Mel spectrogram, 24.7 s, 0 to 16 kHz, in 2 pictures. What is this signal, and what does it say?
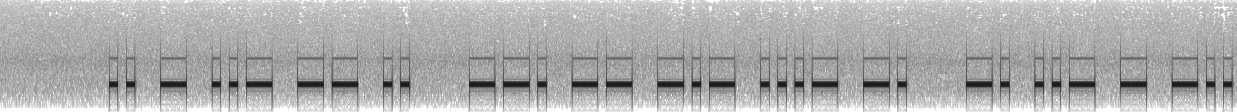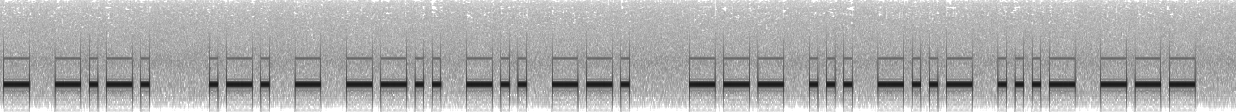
Morse code, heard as a keyed tone, machine-sent, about 14 wpm, 840 Hz. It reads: ITUMI GMKVN NUTXC RTZDG OSXVO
